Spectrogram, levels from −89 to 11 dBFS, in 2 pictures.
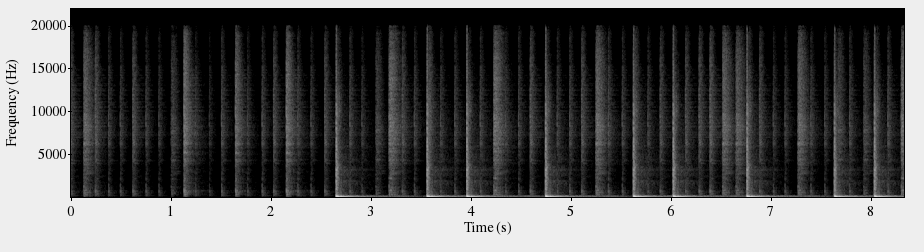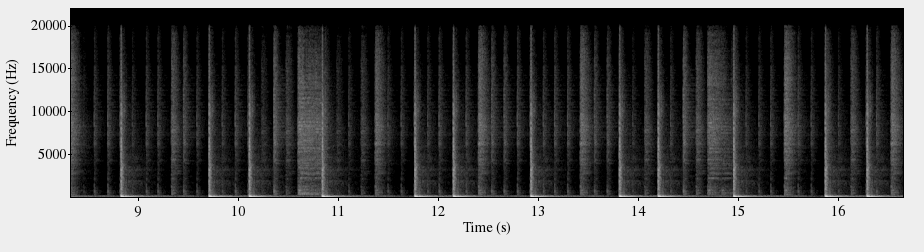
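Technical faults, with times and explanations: No technical faults can be heard in this music.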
